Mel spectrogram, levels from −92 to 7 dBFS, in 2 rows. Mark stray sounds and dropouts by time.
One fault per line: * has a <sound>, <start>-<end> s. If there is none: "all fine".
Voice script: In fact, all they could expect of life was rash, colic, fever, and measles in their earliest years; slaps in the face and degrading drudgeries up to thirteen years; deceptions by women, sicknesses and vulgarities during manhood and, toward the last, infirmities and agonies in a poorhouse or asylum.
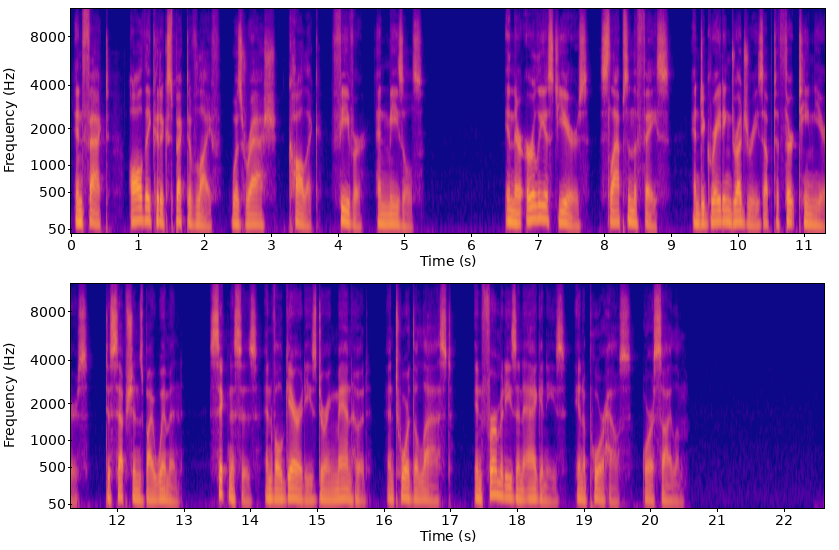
all fine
